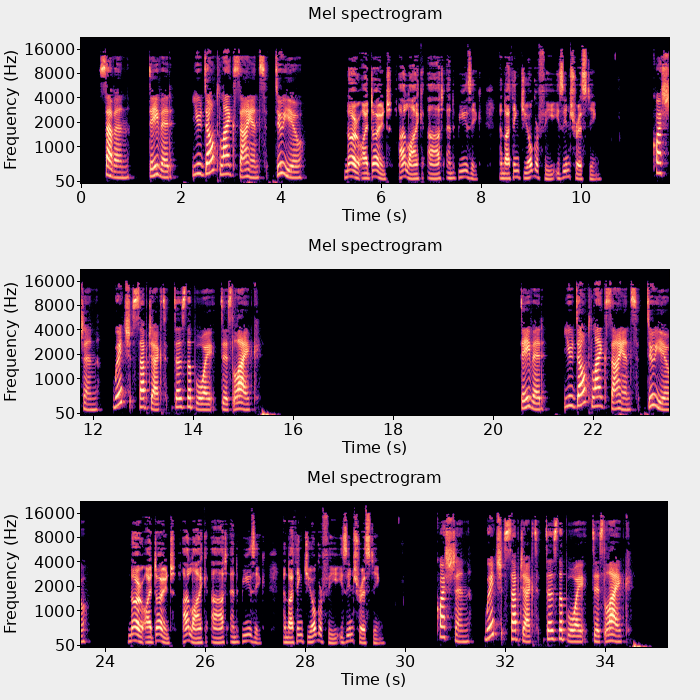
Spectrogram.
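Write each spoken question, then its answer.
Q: Question, which subject does the boy dislike?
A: Science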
